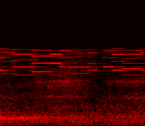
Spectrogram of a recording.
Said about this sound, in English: Good thing George Bush is not here today. He didn't like phones going off.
